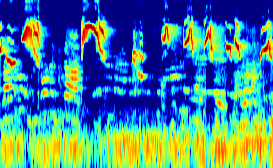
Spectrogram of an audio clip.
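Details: Oriental magpie-robin singing, a recording meant to prompt mute or lazy birds to sing: loud slurred whistles sweeping up and down, then a rapid series of short bright notes over a steady low background hum.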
